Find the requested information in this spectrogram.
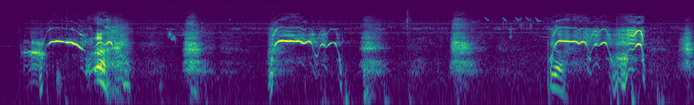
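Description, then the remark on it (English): A newborn colt whinnies three times as it struggles in a grassy field, each call high and quavering, with breathy snorts and huffs filling the gaps between them. “He crouches beside the young horse as it struggles.”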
